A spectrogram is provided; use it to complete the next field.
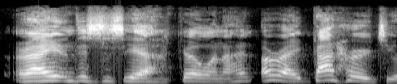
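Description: A man with a high voice talks at a very fast pace on a very clean recording with a silent background. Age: 40s. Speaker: pastor. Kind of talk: sermon. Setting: church.

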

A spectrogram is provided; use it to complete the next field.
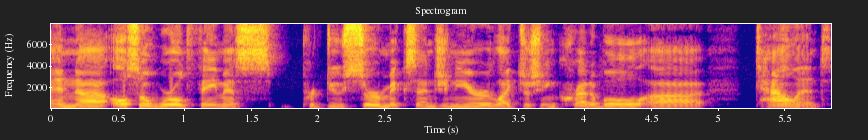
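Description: An ordinary speaking voice from a man at medium pitch, with fairly even intonation and a moderate pace, on a very clean recording with a silent background. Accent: Canadian. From Canada, Toronto. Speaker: music producer and mix engineer. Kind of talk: casual interview.

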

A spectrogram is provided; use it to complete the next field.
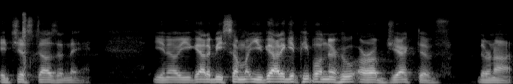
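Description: Over a quiet background, a man with a plain, everyday voice and an American accent speaks at a fairly quick pace, fairly low in pitch and fairly even in intonation. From Virginia, US. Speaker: podcast host. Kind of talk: casual chat.

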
